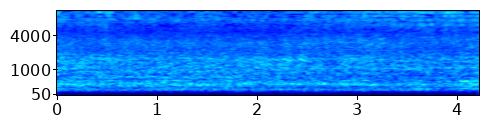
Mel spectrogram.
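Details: Short stretch of honey bee buzzing: a constant, dense low hum with rough buzzy overtones and slight flickering wingbeat texture, level and uninterrupted.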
